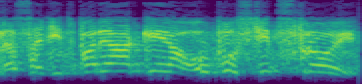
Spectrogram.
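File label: bailout, Czech, mood med; speech; War Thunder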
